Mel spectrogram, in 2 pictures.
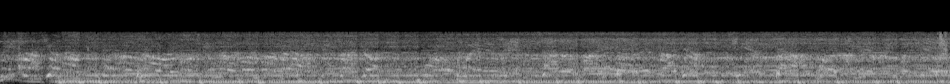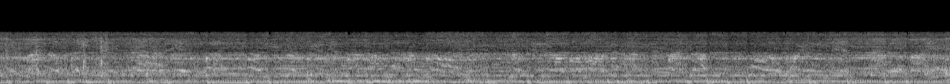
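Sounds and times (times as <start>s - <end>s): loud rock music: 0.0s - 19.0s
yelled vocals: 0.0s - 19.0s.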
